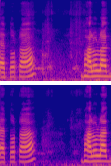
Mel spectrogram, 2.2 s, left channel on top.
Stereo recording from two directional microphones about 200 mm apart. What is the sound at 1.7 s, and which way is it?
Speech, 35° right (ahead or behind).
